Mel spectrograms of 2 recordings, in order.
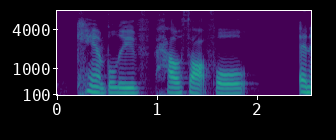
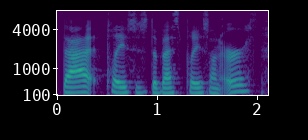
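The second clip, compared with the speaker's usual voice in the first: ordinary talk, nothing marked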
